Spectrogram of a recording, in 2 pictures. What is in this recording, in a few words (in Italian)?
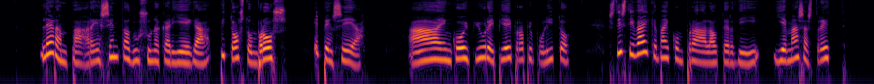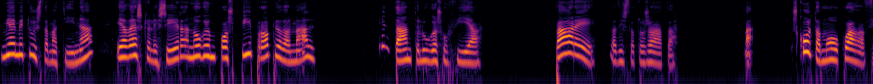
Cencenighe, Cencenighe Agordino, F; Stimolo 5 - Cencenighe Agordino (F, 1968)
